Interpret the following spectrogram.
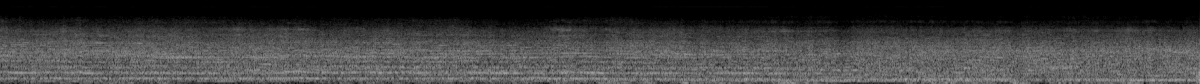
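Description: A pack of 100cc two-stroke Formula A racing kart engines running at high revs. The sound is a steady, continuous note made of several engine pitches that rise and fall together as the karts race close together.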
